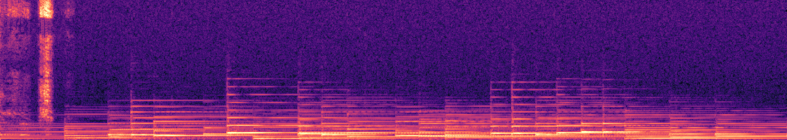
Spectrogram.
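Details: Soft piano or keyboard music plays throughout, with no animal sound heard.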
